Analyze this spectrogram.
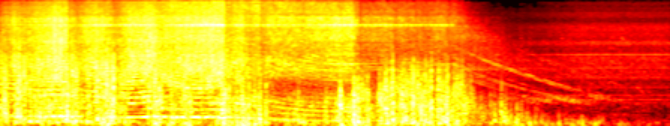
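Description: Quadcopter drone's motors and propellers buzzing loudly, then spinning down in a falling whine from about four and a half seconds in, after it touches down on grass; the sound fades to a low hiss near the end.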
